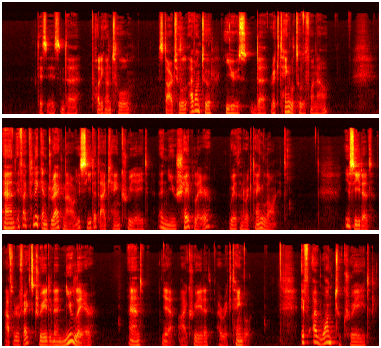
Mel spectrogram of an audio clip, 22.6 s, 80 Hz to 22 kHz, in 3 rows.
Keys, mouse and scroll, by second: 7.4 ctrl+z, 7.9-15.6 drag.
